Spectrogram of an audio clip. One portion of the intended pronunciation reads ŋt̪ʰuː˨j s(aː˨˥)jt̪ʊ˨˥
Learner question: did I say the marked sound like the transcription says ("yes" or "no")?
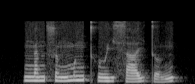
yes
